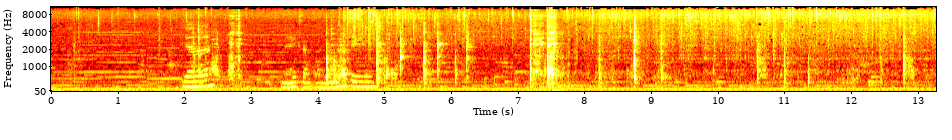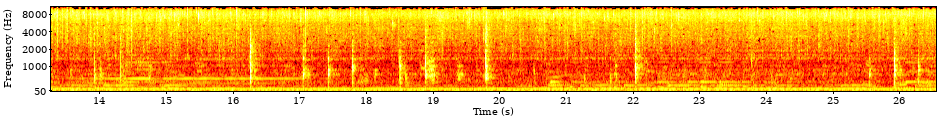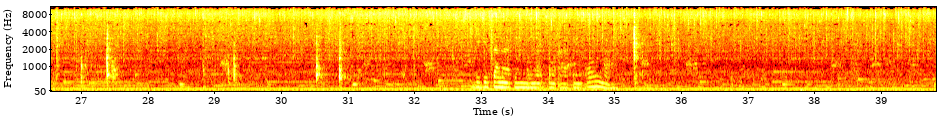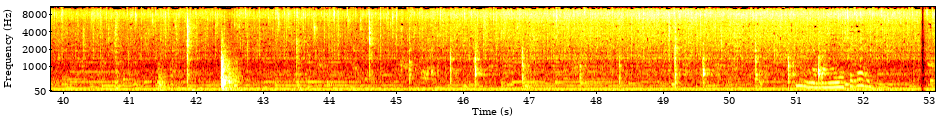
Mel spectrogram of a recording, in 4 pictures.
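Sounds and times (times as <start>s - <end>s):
onion and garlic sizzling in oil: 0.0s - 53.0s
knock on pan: 41.4s - 41.7s, 42.3s - 42.8s.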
